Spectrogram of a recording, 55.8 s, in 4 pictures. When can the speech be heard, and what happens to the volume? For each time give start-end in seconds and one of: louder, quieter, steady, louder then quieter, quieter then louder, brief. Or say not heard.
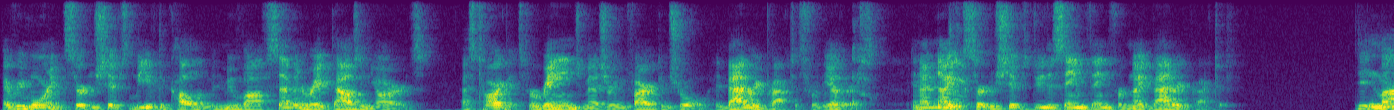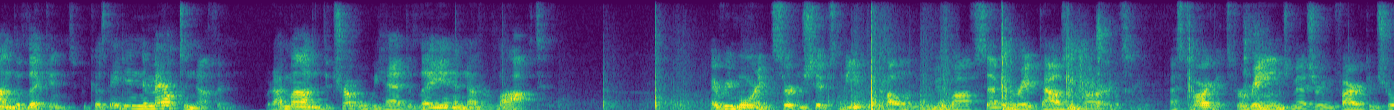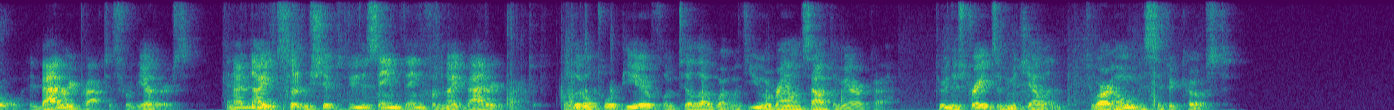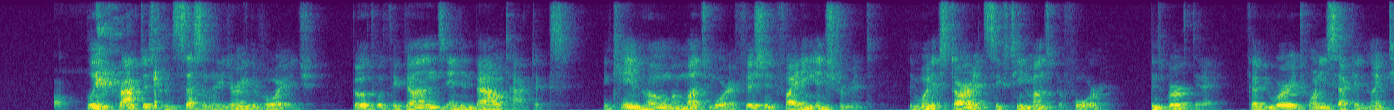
0.0-12.2 steady
13.6-19.4 steady
21.0-40.2 steady
42.6-55.7 steady.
